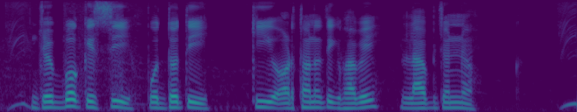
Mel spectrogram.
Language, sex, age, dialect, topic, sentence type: Bengali, male, 18-24, Jharkhandi, agriculture, question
